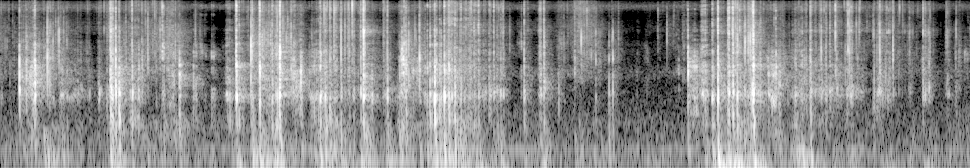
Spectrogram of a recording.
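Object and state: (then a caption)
Dry soap bar. A dry, solid rectangular green soap bar held in the hand is sliced into strips with a utility knife blade. Each cut gives a crisp, bright, dry crunching and shaving sound in quick bursts. The bursts pause briefly near the six-second mark before resuming.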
